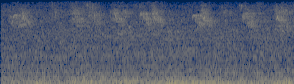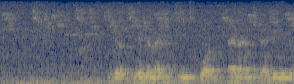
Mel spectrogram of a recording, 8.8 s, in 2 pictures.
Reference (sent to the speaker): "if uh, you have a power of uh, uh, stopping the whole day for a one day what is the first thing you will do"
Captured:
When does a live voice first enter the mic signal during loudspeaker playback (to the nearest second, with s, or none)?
6 s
